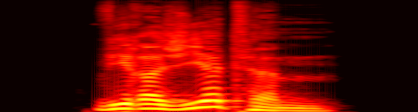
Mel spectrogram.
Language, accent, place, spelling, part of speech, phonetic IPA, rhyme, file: German, Germany, Berlin, viragiertem, adjective, [viʁaˈʒiːɐ̯təm], -iːɐ̯təm, De-viragiertem.ogg
- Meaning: strong dative masculine/neuter singular of viragiert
